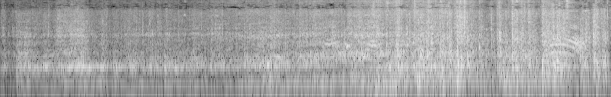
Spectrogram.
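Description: Power Wheels battery-powered ride-on toy cars running with an electric whine, mixed with people yelling. The sound grows louder toward the end.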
